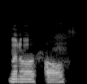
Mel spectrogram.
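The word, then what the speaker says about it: Mānoa: Manoa Falls? Did I say it right? – Manoa Falls.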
